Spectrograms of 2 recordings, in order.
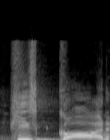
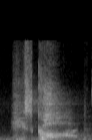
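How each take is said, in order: First: He's God, spoken out with a firm falling close; firm declaration. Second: He's God whispered in hushed awe. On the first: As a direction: state He's God plainly and firmly. Pastor stresses God's greatness. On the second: Preacher whispers the same claim. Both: Real, not acted.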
